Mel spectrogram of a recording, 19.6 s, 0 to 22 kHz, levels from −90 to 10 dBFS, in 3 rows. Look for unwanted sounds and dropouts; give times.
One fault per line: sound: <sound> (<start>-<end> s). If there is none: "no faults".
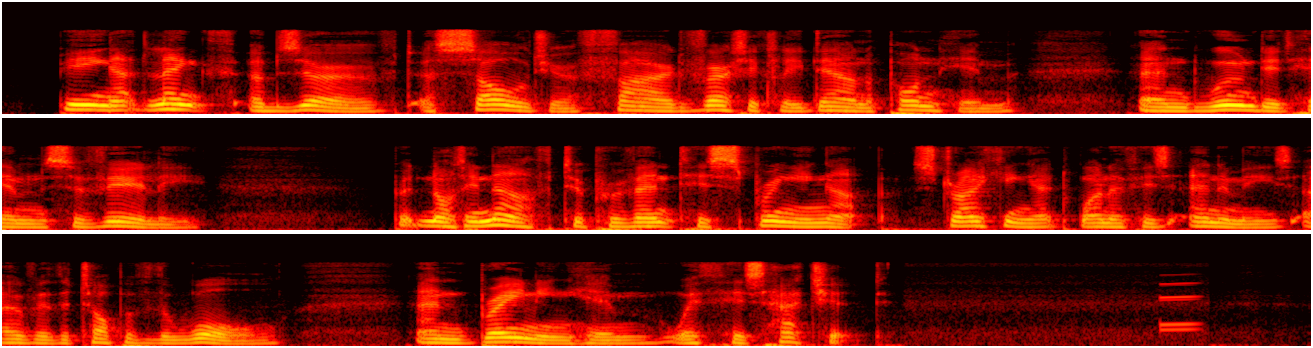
sound: chirp (18.9-19.1 s)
